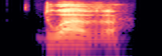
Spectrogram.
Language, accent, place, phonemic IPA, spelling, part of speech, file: French, France, Lyon, /dwav/, doive, verb, LL-Q150 (fra)-doive.wav
- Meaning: first/third-person singular present subjunctive of devoir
